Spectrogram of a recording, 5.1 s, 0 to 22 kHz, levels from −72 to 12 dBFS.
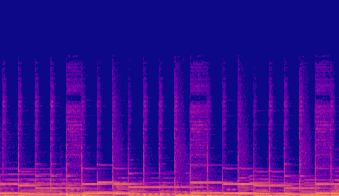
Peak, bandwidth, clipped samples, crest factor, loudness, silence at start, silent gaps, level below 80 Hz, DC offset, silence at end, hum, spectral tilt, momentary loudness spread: -2 dBFS; 15.5 kHz; under 0.1%; 12 dB; -15 LUFS; 0 s; none; -20 dBFS; under 0.1%; 0 s; none; -7 dB/octave; 4 LU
